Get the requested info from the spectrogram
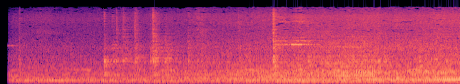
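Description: A few light metallic clinks and knocks as the sheet-metal housing of a mini rice mill is handled and fitted onto its steel stand, the clearest ringing briefly a little past halfway, over a steady background hiss.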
